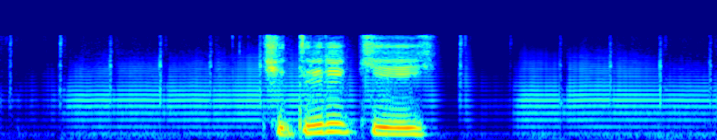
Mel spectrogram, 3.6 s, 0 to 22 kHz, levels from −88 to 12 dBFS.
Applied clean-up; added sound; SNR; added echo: neural mask model RNNoise.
